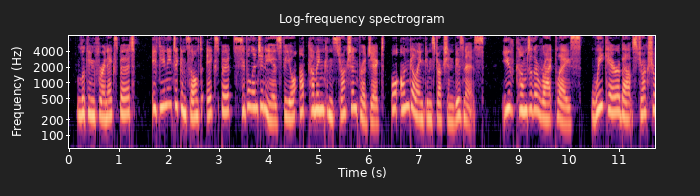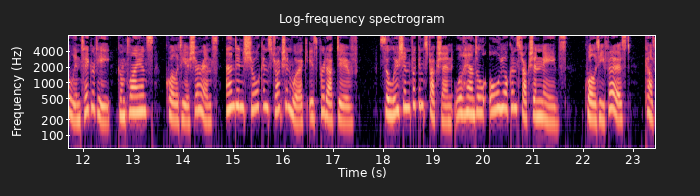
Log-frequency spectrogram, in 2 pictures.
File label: website background voice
